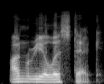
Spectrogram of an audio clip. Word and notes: unrealistic: American English

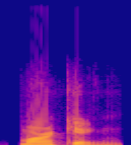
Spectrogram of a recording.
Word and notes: marking: American English

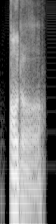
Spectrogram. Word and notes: odal: British English

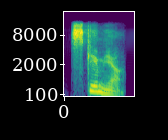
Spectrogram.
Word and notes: skimmia: Indian

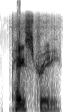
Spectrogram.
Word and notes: pastry: American English

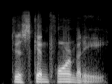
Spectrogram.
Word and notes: disconformity: American English

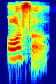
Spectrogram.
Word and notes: awful: Indian

